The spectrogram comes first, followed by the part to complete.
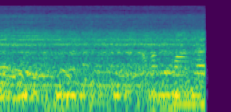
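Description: Quiet background chatter of several people's voices, with a steady low hum underneath.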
